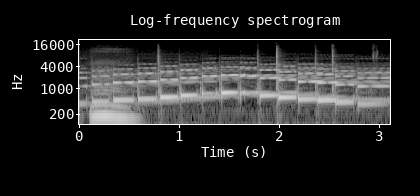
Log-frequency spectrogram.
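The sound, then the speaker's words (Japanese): A plain ascending major scale played note by note on a bright, synth-like instrument, each tone short and evenly spaced, climbing steadily after a brief low opening note, with no voices. “ブルーノートって言われるような音でジャズとかブルースあるいはそこから派生したソウルとか R&B なんかでは頻繁に使われる音なんですけどそこにたどり着くまでは普通の音階。”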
